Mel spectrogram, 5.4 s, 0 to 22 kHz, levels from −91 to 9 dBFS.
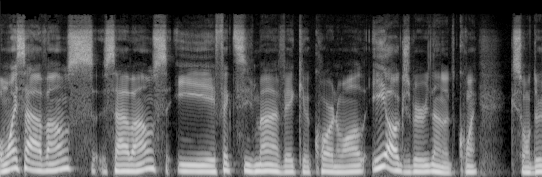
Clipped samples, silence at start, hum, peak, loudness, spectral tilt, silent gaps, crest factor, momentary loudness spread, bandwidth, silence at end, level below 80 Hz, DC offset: under 0.1%; 0 s; none; 0 dBFS; -12 LUFS; -5.5 dB/octave; none; 10 dB; 7 LU; 15 kHz; 0 s; -52 dBFS; under 0.1%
